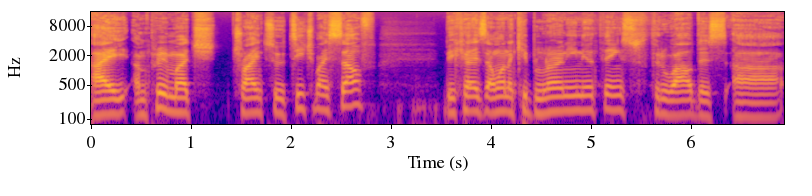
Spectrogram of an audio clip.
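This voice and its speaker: Against a quiet background, a man talks at a fairly slow pace in a dark, mellow tone with ordinary pitch variation, the sound dry with no echo. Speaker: martial arts coach vlogger. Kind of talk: monologue vlog. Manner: informal, motivational, hesitant with fillers. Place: home room.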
